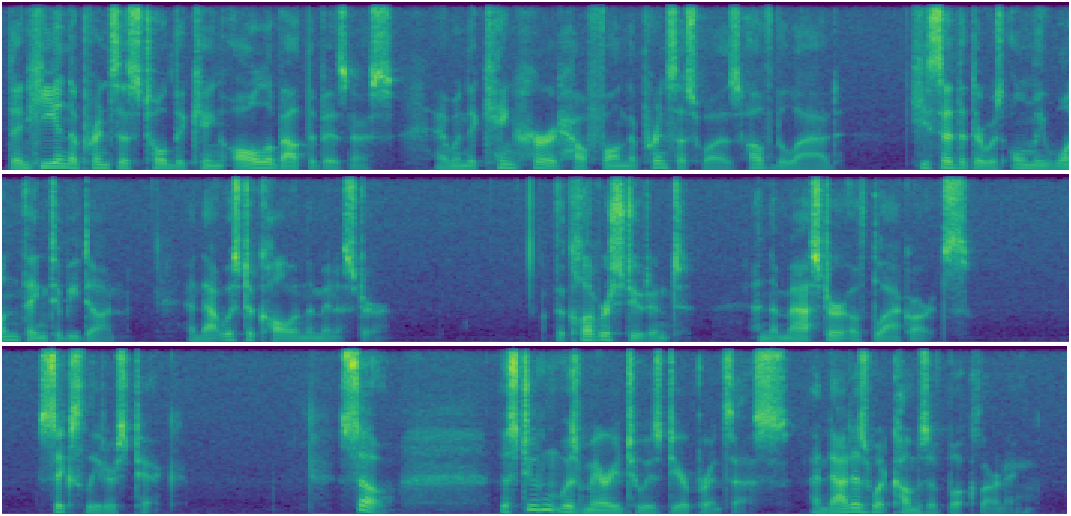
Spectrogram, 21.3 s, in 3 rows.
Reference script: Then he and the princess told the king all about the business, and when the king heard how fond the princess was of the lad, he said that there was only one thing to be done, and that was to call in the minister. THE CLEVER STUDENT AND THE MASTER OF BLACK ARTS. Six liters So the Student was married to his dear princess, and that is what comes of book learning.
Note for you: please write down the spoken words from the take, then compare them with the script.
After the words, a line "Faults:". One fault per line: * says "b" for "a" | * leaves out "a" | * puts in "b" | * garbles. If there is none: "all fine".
Then he and the princess told the king all about the business, and when the king heard how fond the princess was of the lad, he said that there was only one thing to be done, and that was to call in the minister. THE CLEVER STUDENT AND THE MASTER OF BLACK ARTS. Six liters tick So the Student was married to his dear princess, and that is what comes of book learning.
Faults:
* puts in "tick"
